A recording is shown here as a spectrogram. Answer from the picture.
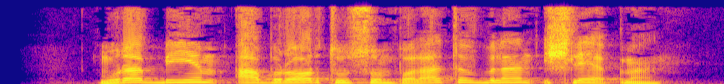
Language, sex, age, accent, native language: Uzbek, male, 18-24, Surxondaryo, Uzbek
